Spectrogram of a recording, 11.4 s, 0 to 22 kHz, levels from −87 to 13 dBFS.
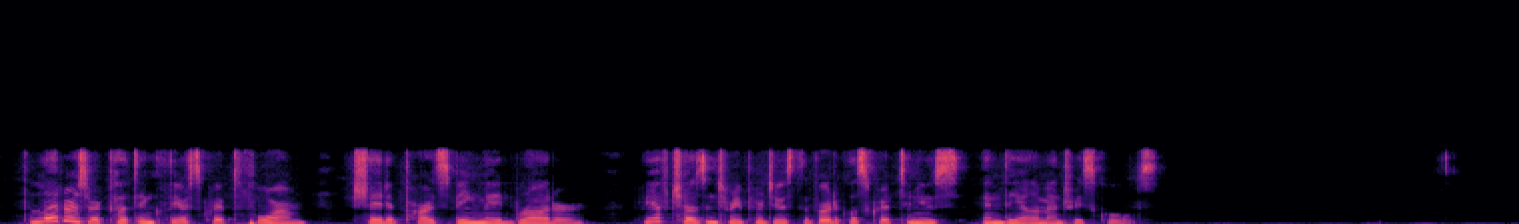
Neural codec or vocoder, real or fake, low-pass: codec, 24 kHz, 3.1 kbps, DualCodec; fake; 7.2 kHz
